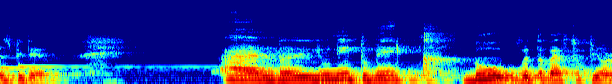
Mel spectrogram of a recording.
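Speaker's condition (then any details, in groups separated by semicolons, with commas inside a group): Cerebral palsy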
